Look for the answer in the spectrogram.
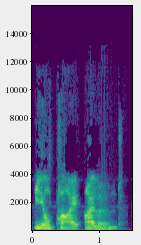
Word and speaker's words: Eel Pie Island: Now, the El Pai, I never was in it, but I've been by it. Did I pronounce that right? – No. It's Eel Pie Island.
